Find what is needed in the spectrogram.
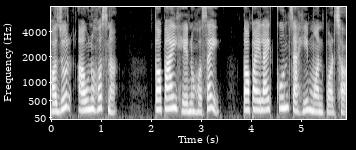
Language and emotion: Nepali, neutral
